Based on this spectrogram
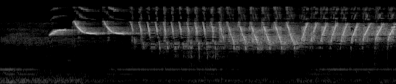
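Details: Canary bursting into song after a quiet start: two high descending whistles, then a rapid, even rolled trill of sharp notes repeating many times per second, steady and loud.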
